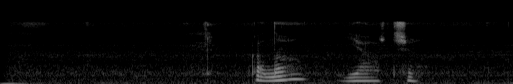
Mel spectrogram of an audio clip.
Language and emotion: Russian, sad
